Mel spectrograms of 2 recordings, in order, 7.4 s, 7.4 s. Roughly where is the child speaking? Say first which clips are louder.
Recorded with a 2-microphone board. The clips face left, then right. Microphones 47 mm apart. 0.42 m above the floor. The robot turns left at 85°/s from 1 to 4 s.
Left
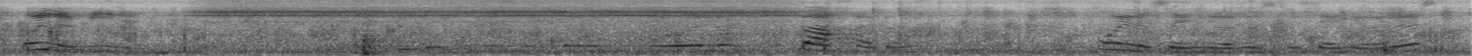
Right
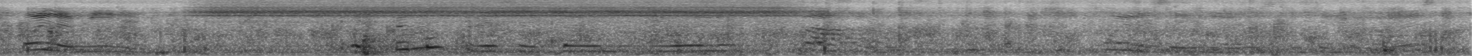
Left 1 dB; centre.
